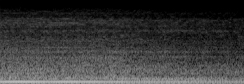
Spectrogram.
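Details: Jaguar XJS V12 convertible on a lift, automatic transmission worked through the gears after service, being checked for a slight whine it made when cold: steady even low hum in gear, no whine; transmission sounds healthy.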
